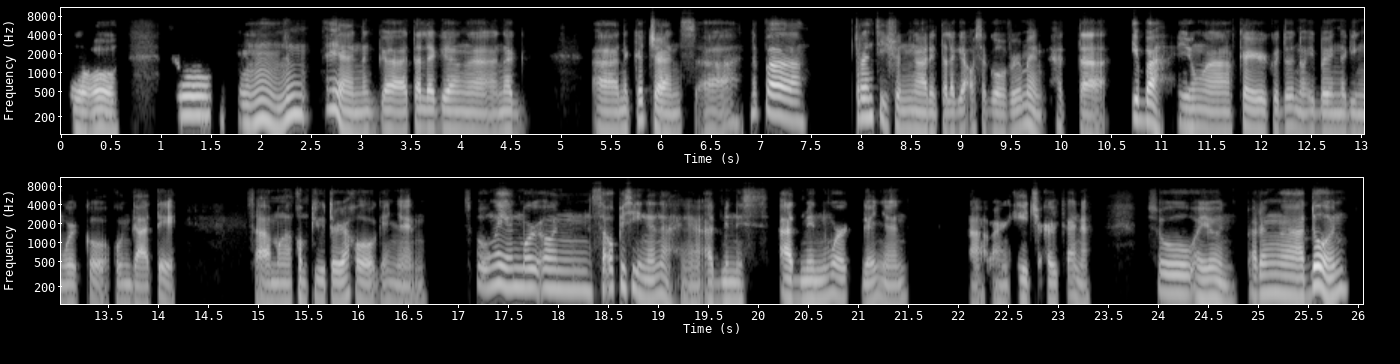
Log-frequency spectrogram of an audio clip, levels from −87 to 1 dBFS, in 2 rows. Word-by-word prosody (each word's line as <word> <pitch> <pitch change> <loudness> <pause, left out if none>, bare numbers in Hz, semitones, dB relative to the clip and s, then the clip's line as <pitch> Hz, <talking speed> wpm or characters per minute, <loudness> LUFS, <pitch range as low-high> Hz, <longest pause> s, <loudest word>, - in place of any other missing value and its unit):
oo. 120 0 +5 0.6
So 210 - -4 0.6
mm, 165 +2 +1
nung 200 +6 +1 0.3
ayan 120 - +3
nag 120 -1 -5
ah, 120 -2 +5
talagang 130 -2 +2 0.3
nag 120 -1 -1 0.7
ah, 125 -3 +2
nagka-chance 120 -6 +2
ah, 60 - -3
napa-transition 205 -8 +5 0.9
nga 120 - +3
rin 115 - -3
talaga 115 +2 -1
ako - - -6
sa 125 - -6
government 120 +2 -1
at - - -9
ah, - - +6 0.3
iba 170 -7 +6 0.2
yung 135 -1 -1
ah, 120 0 +2
care 125 -3 +3
ko - - -5
do'n 140 -3 -4
'no 115 - -4
iba 115 -1 -3
yung 115 - -5
naging 110 -1 -6
work 110 -2 -3
ko, - - -4
kung 110 0 -7
dati 100 -1 +1 0.8
sa - - +1
mga 115 0 -4
computer 120 -1 -3
ako, 150 - -1
ganyan. 110 -1 -5 0.4
So 210 - -9
ngayon 205 -2 +1
more 195 -2 +1
on 180 -2 -2
sa - - -2
opisina 185 -9 -2
na 140 -7 -4
ya 105 0 -5
adminis 115 0 -5
admin 125 -1 +2
work 140 -3 -1
ganyan, 110 0 -4 0.6
ah, - - 0
parang 105 +1 -7
HR 115 -2 -1
ka - - -4
na. - - -3 0.6
So, 155 -2 -1
ayun 130 -6 -1
parang, 155 +2 -2
ah, 145 -2 +3
doon 180 -3 +6
125 Hz, 145 wpm, -24 LUFS, 115-155 Hz, 0.9 s, ah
